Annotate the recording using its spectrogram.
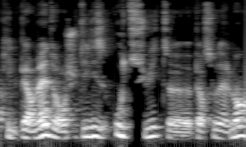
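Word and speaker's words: Hootsuite: le permettent alors j'utilise out suite personnellement alors suite ça s'écrit h o o T et puis suite comme une suite donc un service qui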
